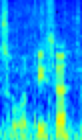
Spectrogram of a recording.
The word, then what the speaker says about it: Subotica: Ahí la encargada de la biblioteca pública nos explicaba un poquito sobre este lugar, sobre Subotica, que se pronuncia Subotica, y nos decía, bueno, que poco a poco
